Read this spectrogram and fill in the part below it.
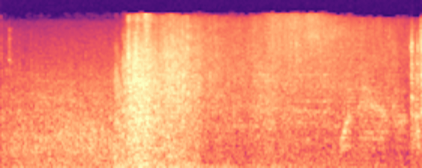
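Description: A smoke grenade bursts with a loud rushing hiss.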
